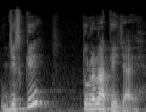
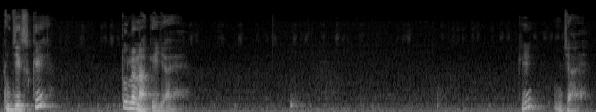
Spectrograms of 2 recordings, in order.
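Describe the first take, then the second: First: Said in the usual way. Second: Softer, slower repeat for note-taking; drawn-out dictation, trailing quieter. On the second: Shown as a demonstration. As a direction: say it again slowly so they can write it down. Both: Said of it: "उपमेय मतलब".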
